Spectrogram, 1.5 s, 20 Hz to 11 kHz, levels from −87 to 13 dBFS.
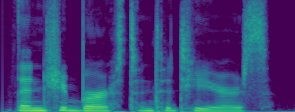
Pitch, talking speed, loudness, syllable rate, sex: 190 Hz, 205 wpm, -16 LUFS, 5.0 syllables/s, female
